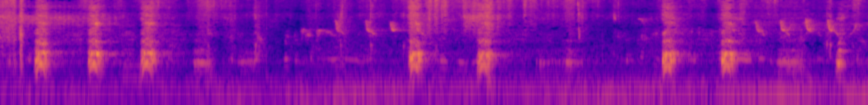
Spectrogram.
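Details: Confronting a viper, a Jindo dog lets out clusters of two or three sharp barks separated by pauses of a few seconds, with quiet background noise.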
